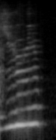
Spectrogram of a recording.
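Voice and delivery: high, loud cartoon zap; squeaky zoop noise; zap sound effect. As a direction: zap it out like a cartoon ray gun. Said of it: "I was like".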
